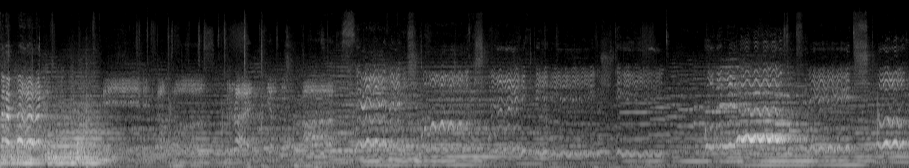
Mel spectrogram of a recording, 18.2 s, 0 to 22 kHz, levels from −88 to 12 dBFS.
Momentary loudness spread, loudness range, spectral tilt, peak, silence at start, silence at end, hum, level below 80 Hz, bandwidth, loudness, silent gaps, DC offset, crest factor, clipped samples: 19 LU; 14 LU; -7 dB/octave; -2 dBFS; 0 s; 0 s; none; -46 dBFS; 12 kHz; -22 LUFS; none; under 0.1%; 20 dB; under 0.1%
